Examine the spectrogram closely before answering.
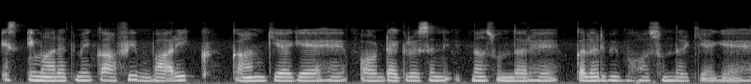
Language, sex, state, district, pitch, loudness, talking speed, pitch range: Hindi, female, Uttar Pradesh, Etah, 175 Hz, -18 LUFS, 165 wpm, 170-185 Hz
